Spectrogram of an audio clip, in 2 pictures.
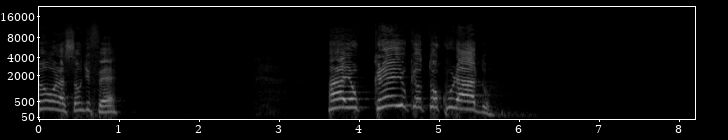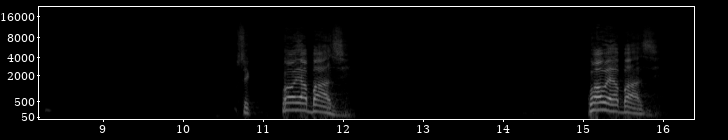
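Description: A man talks with animation into a close microphone, in short bursts with pauses.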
